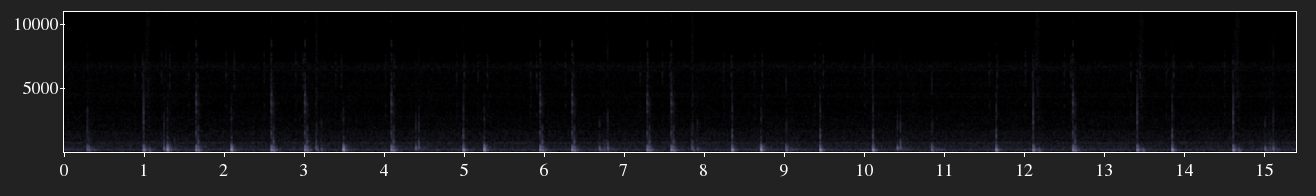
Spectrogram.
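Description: Wooden blocks thud softly into place, one after another.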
